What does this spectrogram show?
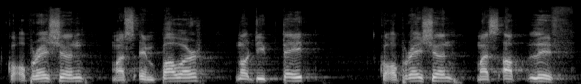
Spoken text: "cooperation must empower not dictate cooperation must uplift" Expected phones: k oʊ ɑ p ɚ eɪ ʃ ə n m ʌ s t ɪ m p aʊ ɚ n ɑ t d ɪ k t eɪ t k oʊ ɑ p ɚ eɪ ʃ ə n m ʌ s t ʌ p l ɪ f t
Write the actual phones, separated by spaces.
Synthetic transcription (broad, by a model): k oʊ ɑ p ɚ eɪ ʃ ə n m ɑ s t ɪ m p aʊ ɚ n ɑ t d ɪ t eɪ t k oʊ ɑ p ɚ eɪ ʃ ə n m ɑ s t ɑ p l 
